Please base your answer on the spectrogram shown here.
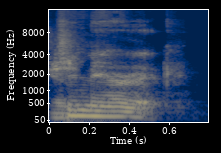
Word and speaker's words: Ginex: I don't know if I think it's literally pronounced generic. Yeah, it is. Okay. It's not spelt that way, but I think that's how it's supposed to be pronounced.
